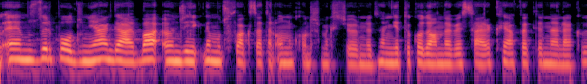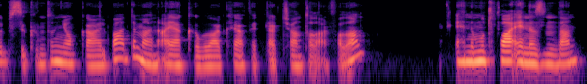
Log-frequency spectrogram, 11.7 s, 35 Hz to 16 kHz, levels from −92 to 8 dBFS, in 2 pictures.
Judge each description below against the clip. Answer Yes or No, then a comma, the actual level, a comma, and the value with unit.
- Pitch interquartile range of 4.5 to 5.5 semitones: No, average, 3.7 semitones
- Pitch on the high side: No, medium, 170 Hz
